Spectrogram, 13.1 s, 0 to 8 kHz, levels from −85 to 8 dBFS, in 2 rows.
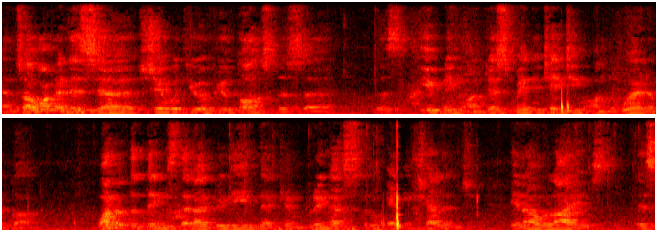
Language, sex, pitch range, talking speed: English, male, 115-145 Hz, 195 wpm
